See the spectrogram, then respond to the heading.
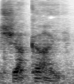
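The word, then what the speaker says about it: Shaddai: that represents the name shin dala jud we pronounce it shakai but also the shindala youth stands for shaymer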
